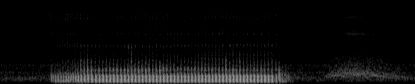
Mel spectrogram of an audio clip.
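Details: One loud, prolonged rattling snore lasting about two seconds with a rapid fluttering vibration, followed by a softer breath out. Snoring.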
